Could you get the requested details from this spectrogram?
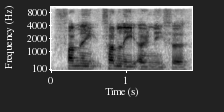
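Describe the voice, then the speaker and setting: A man's voice: medium pitch, a little fast. A man commentating live poker with dry, self-mocking humour and banter.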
